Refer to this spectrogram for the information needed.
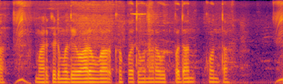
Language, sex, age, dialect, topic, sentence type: Marathi, male, 18-24, Standard Marathi, agriculture, question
